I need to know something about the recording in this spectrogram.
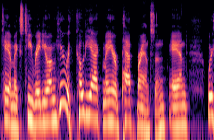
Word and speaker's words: Kodiaq: In the Alutiiq language, the Q's are more come from like your throat than a normal K does. How would we pronounce it then? Kodiaq. Kodiaq.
